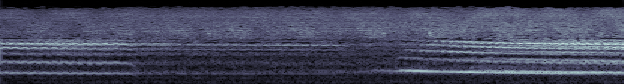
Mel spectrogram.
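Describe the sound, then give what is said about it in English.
Frogs calling in a swamp in the Pantanal, a floodplain mainly in Brazil that extends into Bolivia and Paraguay. A dense chorus of steady, whistle-like tones layered at several pitches, shifting pitch once and swelling louder toward the end, with no voices. “I recorded these frogs in the Pantanal.”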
